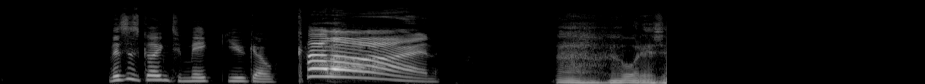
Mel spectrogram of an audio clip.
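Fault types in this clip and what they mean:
Audio dropout to silence: from 6.66 s, right after "what is", the speech cuts off mid-flow into silence with no room tone for the final 2.6 s, likely because the input was lost while the recorder kept writing silence.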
